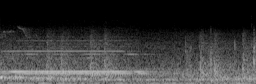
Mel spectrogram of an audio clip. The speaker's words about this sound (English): Okay, we are ready to chase that train. Chase that baby.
